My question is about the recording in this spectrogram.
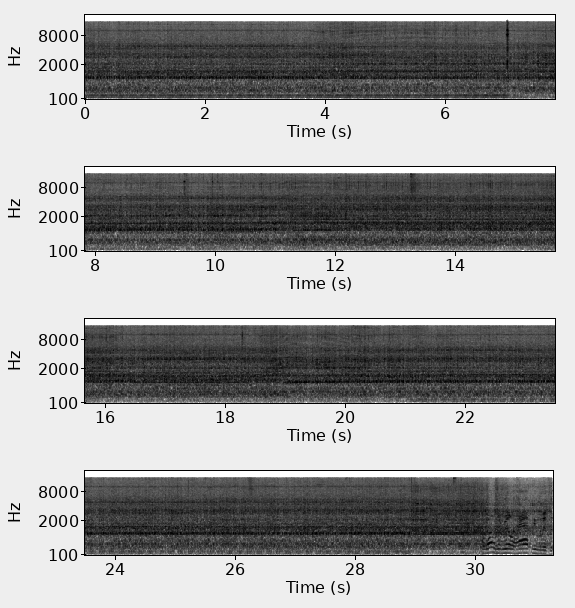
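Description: Lodge and Shipley manual metal lathe running under power while turning a high-carbon steel hex bar with a carbide insert: a steady machine whine with cutting noise. A lower hum drops out about a quarter of the way in and comes back after about two-thirds.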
